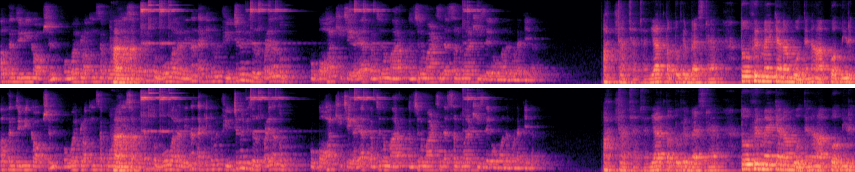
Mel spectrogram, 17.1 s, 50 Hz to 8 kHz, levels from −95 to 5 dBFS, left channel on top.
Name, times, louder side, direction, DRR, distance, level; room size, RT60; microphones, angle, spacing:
voice 1, 0.0-5.7 6.2-10.7 13.6-13.8, equal, 40° right, -1 dB, 2.1 m, -27 dB
voice 2, 2.3-2.7 12.1-14.4 14.8-17.0, equal, 35° left, 2 dB, 1.4 m, -18 dB
sound 1, 2.8-4.0 4.9-5.8 7.0-7.7 9.2-9.7, right 1 dB, 10° left, 3.0 m, -31 dB
17.0 x 8.5 x 2.8 m, 1.2 s
head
